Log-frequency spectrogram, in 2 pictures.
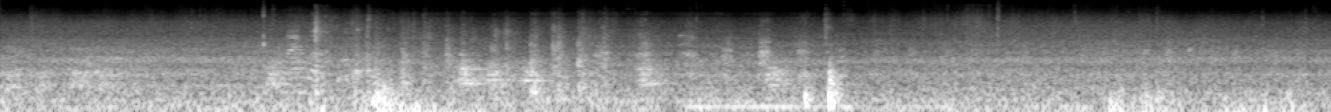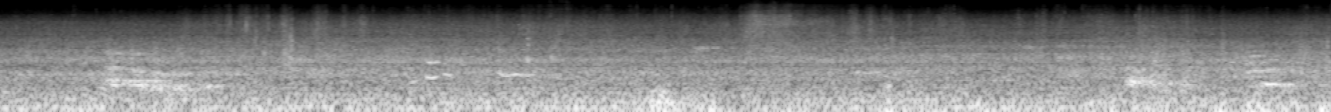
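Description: Dogs pad and scuffle on sand nearby.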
